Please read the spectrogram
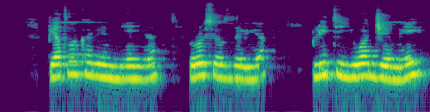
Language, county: Lithuanian, Panevėžys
